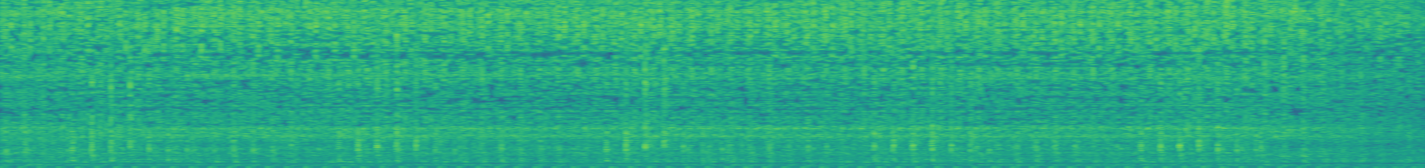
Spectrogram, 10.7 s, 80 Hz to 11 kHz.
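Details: New Royal Enfield Thunderbird 350X single-cylinder at idle: clear metallic clatter on every beat, about 3.5 per second, from clutch side, present since day one despite repeated service visits; clutch noise.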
